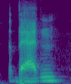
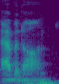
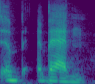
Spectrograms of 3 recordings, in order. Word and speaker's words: Abaddon: they redid my boy Abaddon abadan no Abaddon if you pronounce it English it's a baton Abaddon sounds much more scary Oh check it out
